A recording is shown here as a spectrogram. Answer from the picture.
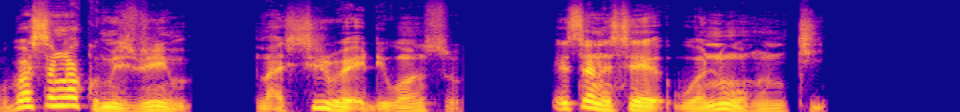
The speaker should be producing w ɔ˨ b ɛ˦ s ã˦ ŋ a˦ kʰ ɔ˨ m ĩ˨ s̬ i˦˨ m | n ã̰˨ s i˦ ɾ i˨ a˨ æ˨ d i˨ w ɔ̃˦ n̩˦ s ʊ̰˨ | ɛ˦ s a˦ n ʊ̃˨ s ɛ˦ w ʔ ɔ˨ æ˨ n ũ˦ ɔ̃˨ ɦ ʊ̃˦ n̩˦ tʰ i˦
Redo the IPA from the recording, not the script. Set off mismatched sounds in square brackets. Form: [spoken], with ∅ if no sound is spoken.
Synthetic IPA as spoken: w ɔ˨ b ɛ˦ s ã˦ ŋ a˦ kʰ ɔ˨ m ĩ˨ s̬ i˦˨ m | n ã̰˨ s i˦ ɾ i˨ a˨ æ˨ d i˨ w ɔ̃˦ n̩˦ s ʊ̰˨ | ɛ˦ s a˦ n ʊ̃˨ s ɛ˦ w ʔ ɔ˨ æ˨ n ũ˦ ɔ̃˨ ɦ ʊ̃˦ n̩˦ tʰ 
